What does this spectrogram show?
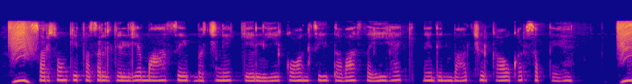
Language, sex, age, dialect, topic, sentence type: Hindi, female, 25-30, Garhwali, agriculture, question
